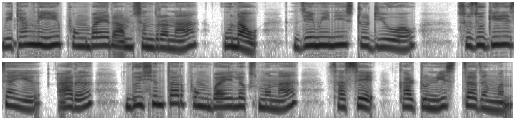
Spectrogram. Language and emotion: Bodo, neutral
